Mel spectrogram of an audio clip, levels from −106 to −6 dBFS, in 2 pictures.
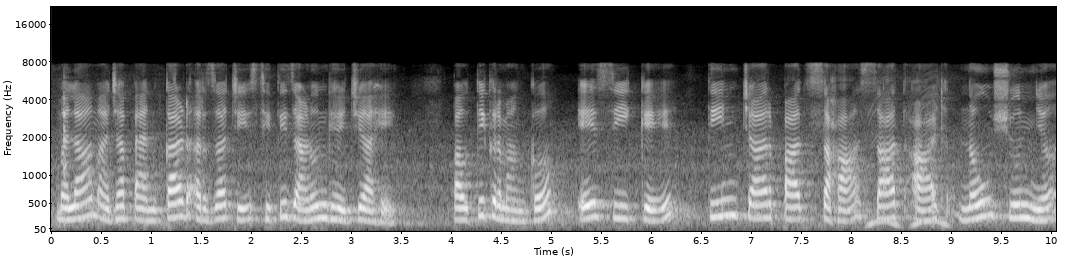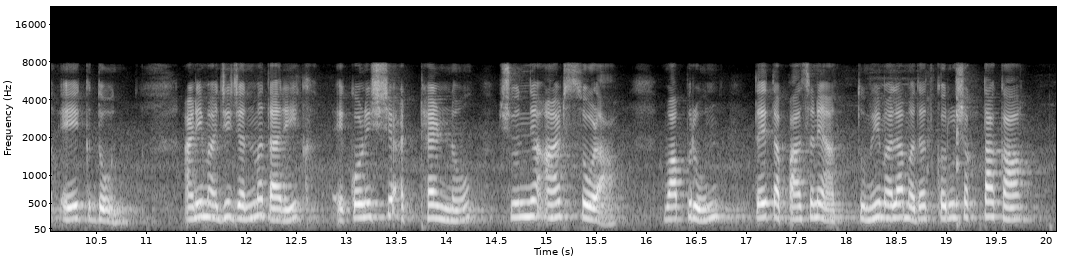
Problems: constant background noise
